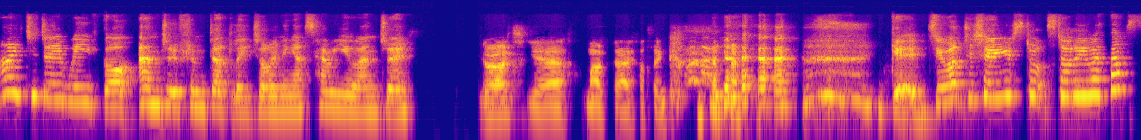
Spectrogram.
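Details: Adult woman and adult man in conversation; normal speech.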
